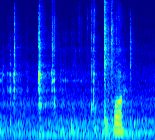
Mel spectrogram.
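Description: A one-dollar coin pushed into a brass coin slot and dropping through the coin mechanism: several sharp metallic clicks, the loudest about half a second and a second and a half in.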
